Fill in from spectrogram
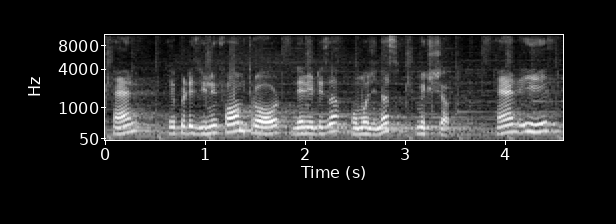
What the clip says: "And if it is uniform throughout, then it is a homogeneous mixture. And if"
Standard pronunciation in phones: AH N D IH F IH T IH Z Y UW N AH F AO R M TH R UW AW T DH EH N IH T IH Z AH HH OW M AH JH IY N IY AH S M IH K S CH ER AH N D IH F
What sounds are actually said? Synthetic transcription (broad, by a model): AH N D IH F IH T IH Z Y UW N AH F AO R M T R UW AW T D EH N IH T IH Z AH HH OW M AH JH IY N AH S M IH K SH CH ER AH N D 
